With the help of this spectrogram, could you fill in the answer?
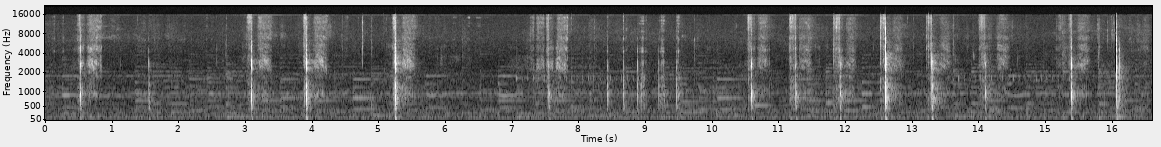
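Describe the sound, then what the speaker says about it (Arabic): A knife chopping a tomato on a cutting board, sharp close taps coming in irregular bursts, some quick runs and some single strokes, against a quiet kitchen background with no talk. "هنقطع واحدة برضو من الطماطم اللي عندنا"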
